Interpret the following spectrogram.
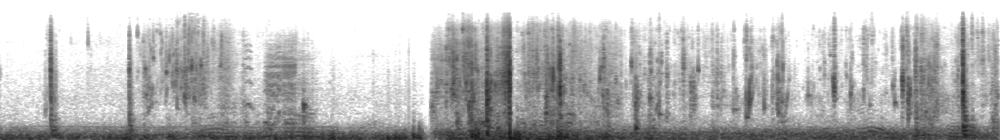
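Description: Water splashing and lapping against the hull of a small wooden outrigger boat over a steady low rumble. The splashing is loudest about halfway through.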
